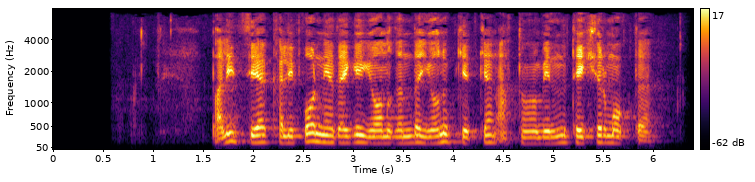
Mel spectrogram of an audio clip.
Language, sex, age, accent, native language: Uzbek, male, 18-24, Xorazm, Uzbek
